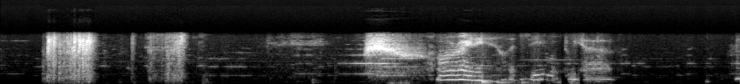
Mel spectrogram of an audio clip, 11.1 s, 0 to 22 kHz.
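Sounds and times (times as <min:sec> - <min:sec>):
tarot cards being shuffled in riffling bursts: 0:00.6 - 0:01.4, 0:02.2 - 0:02.8
speech: 0:06.6 - 0:07.4, 0:08.0 - 0:09.3.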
